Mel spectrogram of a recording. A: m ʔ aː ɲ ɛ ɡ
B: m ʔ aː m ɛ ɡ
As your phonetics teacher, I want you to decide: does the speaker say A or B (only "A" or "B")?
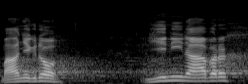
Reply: A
